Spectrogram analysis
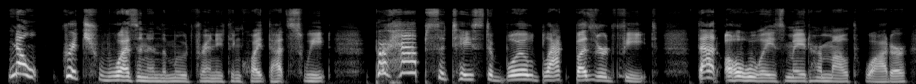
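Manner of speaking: ordinary delivery, nothing marked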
